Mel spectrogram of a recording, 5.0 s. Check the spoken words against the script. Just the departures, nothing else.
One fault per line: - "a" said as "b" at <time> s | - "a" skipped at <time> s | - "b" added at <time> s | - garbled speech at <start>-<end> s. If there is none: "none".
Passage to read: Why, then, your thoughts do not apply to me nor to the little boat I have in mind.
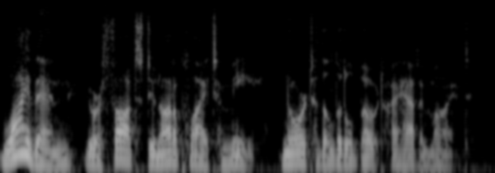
none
